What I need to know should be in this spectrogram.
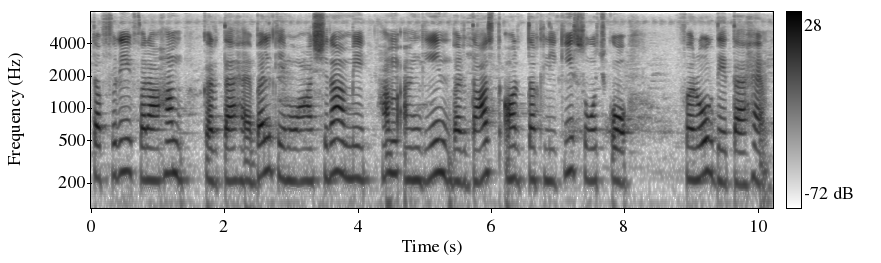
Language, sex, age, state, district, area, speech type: Urdu, female, 18-30, Bihar, Gaya, urban, spontaneous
